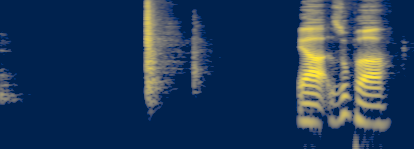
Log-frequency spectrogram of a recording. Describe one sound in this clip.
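A heavy wooden crate thuds down onto a metal roof.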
